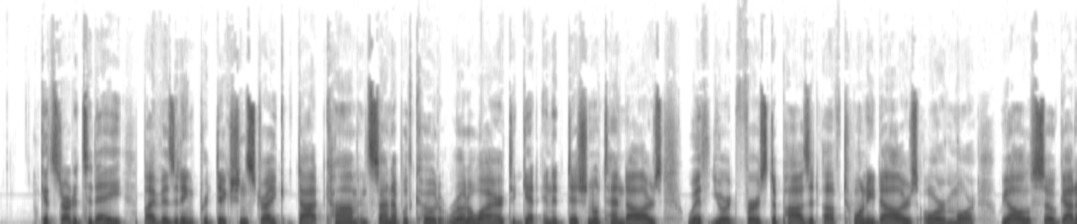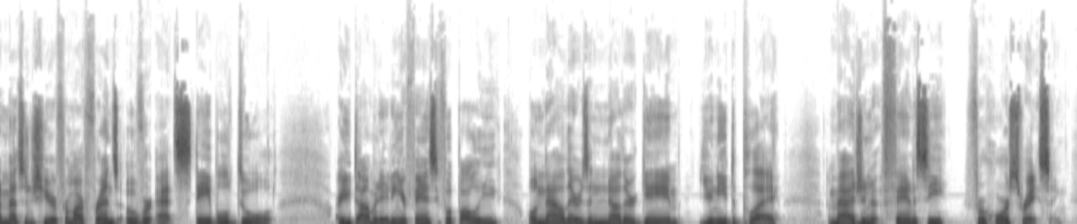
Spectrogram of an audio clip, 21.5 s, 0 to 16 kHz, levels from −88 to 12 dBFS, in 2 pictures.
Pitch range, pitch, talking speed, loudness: 110-150 Hz, 125 Hz, 165 wpm, -20 LUFS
